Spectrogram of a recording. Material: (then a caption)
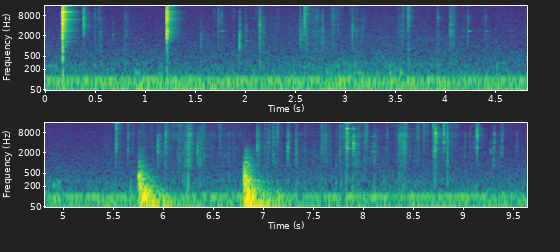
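Metal. A hollow-centered, rigid gold-tone metal bangle with black enamel inlays is held in the hands and tapped and scratched with long nails. Bright, sharp clinks come first, then two duller, lower knocks and faint high ticks and scrapes, with each sound dying away almost at once.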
